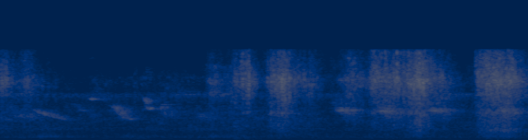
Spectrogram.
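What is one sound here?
Fingers scrape and rustle through loose soil.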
